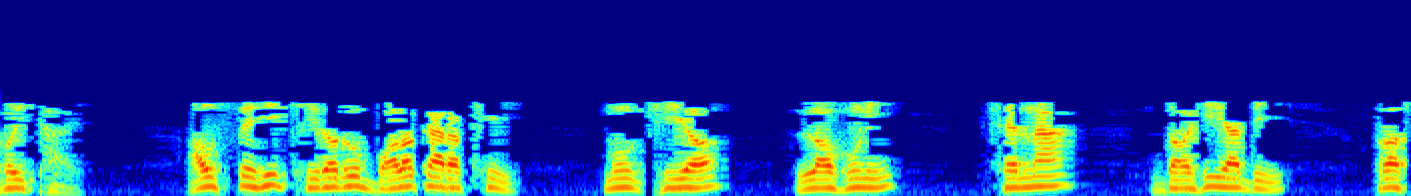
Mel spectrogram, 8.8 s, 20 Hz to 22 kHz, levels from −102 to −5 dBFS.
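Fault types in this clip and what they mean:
MP3 compression: nothing above 3 kHz and a heavily watery, swirling texture throughout, likely from an MP3 encoder starved of bits, fitting roughly 8 kbps.
Pre-echo: codec noise spreads about 22 ms ahead of sharp attacks, heard as brief hiss and softened onsets at 2.93 to 2.96 s and 7.27 to 7.29 s.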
